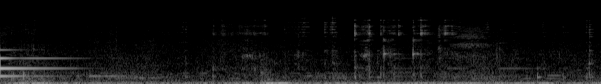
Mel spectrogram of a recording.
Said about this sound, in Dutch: En dan ga je het heel voorzichtig ga je het omscheppen. Je gaat niet heel hard zitten roeren. Want je hebt net je meel gezeefd. Dus je gaat het gewoon rustig door elkaar scheppen.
